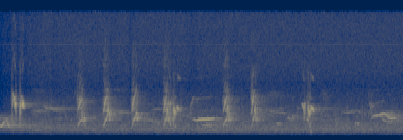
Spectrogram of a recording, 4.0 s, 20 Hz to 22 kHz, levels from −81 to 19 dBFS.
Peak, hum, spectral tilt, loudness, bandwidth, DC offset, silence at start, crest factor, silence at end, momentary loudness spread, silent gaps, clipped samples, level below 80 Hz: -6 dBFS; none; 14.5 dB/octave; -25 LUFS; over 20 kHz; under 0.1%; 0 s; 22 dB; 0 s; 12 LU; none; under 0.1%; under -90 dBFS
